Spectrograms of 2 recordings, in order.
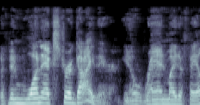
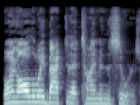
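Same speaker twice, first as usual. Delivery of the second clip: ordinary talk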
